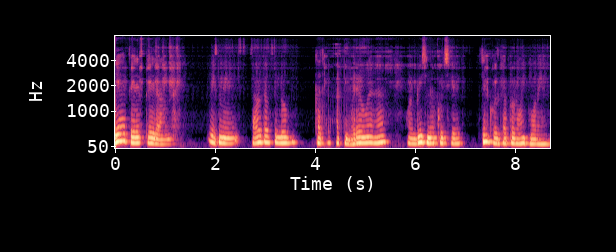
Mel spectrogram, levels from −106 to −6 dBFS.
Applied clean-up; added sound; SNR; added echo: neural mask model DeepFilterNet 3.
